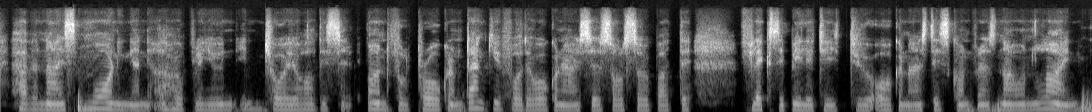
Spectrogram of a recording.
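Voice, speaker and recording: With a Finnish accent, a woman speaks at a moderate pace in a fairly low pitch, using monotone, flat intonation in a dry, close sound with no echo. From Finland. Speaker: psychiatric nurse, organization president. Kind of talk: online conference presentation. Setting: video call.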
